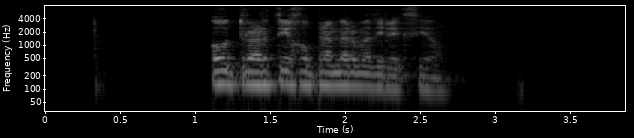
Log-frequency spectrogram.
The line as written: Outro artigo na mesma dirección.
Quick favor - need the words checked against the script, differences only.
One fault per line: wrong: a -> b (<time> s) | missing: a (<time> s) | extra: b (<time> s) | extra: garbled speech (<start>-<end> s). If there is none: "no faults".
no faults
